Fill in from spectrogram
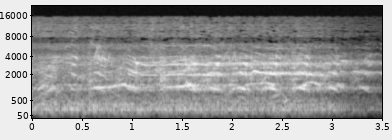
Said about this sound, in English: Seagulls. You might have seen them flocking around Charlotte, sometimes in parking lots or near dumps.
